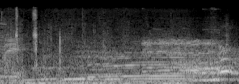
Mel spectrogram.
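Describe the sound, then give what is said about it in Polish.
Cows moo for feed as grain meal arrives, a few long, low, overlapping moos that hold steady and loud, with faint clicks early on. “zaczną krowy tam muczeć, czy że chcą tą paszę jeść.”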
